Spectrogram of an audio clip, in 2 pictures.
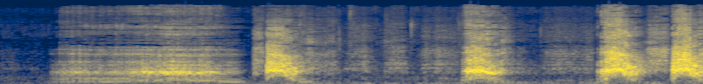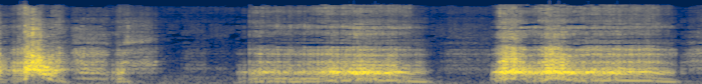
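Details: Rottweiler barking fiercely: long rumbling growl-like roars between short, sharp barks, loud harsh bursts in irregular clusters with brief quiet gaps.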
